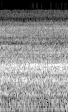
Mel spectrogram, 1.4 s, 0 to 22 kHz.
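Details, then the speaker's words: 2020 13-inch MacBook Pro base model, just launching Premiere Pro, not rendering: steady airy rush of very hot air from the underside vent, constant pitch; cooling fan running hard under light load. "지금 굉장히 뜨거운 바람이 나오고 있습니다. 아니 내가 영상 렌더링을 돌린 것도 아니고 그냥 프리미어 프로를 시작하려고 했을 뿐인데"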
